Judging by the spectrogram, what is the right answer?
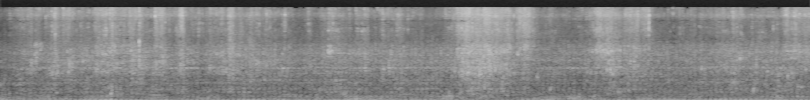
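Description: Water rushing and splashing along the outrigger float of a sailing trimaran under way, with wind on the microphone. There are louder surges of splash about seven and nine seconds in.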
